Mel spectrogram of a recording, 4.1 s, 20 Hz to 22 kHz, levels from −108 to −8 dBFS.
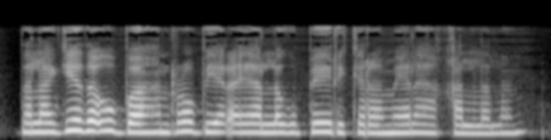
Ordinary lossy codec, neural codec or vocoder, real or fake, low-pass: MP3, 64 kbps; none; real; 9.9 kHz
